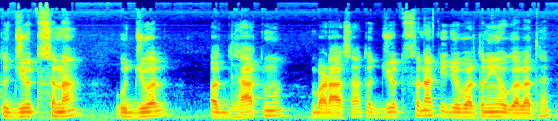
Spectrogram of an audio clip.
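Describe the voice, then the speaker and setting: A man's voice: lowish voice, steady tone, normal speed, warm tone. A male teacher working through exam questions one by one, often repeating answers and checking with "theek hai". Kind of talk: exam answer walkthrough lesson.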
